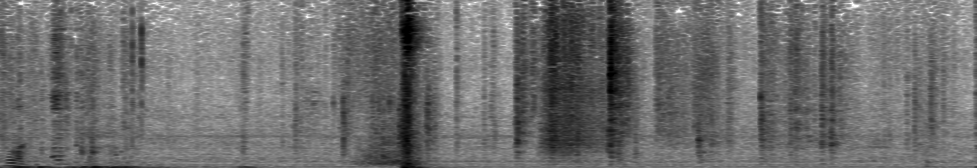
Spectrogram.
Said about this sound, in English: Let me close the door.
